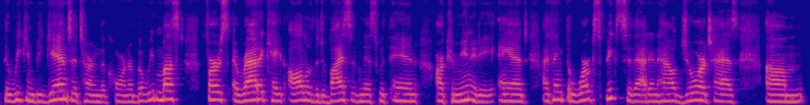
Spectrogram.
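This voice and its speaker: A man's voice: sits high, a bit bright. A man talking as an interview guest, conversational, articulate and emphatic in making points.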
